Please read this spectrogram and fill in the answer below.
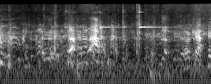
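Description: Several people chatting casually, with bits of laughter.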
